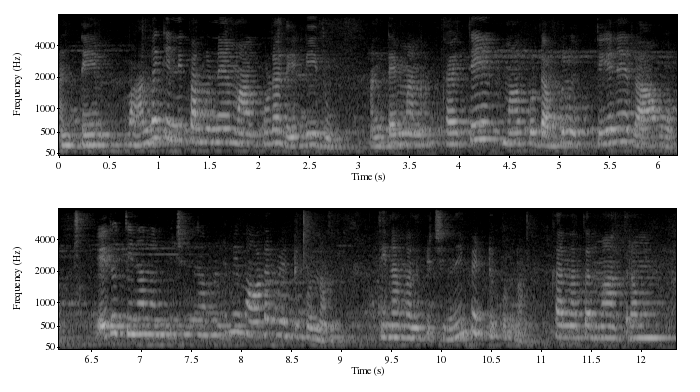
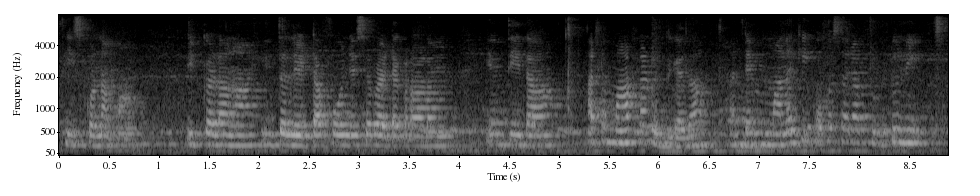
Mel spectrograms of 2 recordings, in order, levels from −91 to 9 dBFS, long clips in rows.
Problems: constant background noise, continuous background conversations, low volume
